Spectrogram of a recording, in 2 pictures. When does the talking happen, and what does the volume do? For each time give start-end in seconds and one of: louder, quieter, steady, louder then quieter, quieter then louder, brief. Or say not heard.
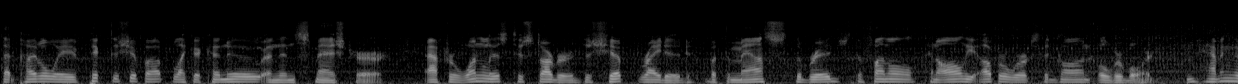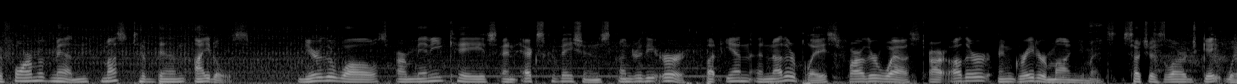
0.0-24.7 steady.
